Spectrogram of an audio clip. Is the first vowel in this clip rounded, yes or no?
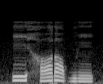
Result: no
